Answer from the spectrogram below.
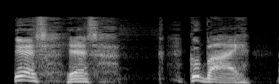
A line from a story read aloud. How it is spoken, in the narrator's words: uttered Lievin, gasping with excitement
